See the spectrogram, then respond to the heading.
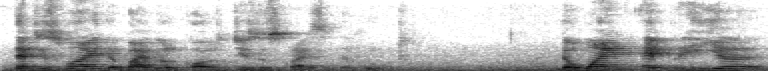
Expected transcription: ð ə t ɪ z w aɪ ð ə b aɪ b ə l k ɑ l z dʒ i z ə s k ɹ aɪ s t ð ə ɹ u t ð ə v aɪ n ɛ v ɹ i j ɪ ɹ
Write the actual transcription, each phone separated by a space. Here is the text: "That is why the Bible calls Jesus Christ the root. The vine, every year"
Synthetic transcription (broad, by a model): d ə t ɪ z w aɪ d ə b aɪ b ə l k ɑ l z dʒ i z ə s k ɹ aɪ s t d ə ɹ u t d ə w aɪ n ɛ v ɹ i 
